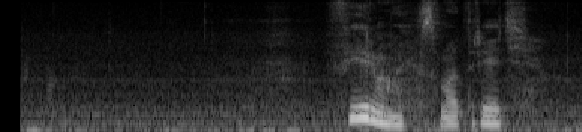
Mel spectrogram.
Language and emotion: Russian, sad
